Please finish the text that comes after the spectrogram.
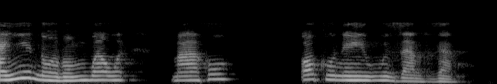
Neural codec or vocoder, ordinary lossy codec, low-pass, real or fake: codec, 16 kHz, 1.1 kbps, Voila-Tokenizer; AAC, 48 kbps; 7.2 kHz; fake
